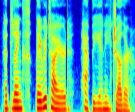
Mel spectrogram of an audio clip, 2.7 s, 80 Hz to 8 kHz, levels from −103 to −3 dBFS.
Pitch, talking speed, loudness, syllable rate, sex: 175 Hz, 175 wpm, -18 LUFS, 5.2 syllables/s, female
